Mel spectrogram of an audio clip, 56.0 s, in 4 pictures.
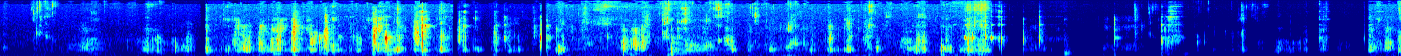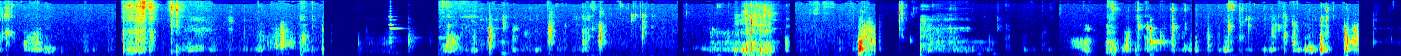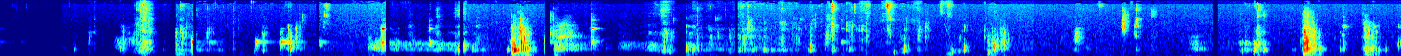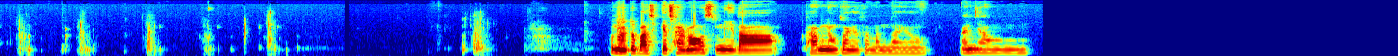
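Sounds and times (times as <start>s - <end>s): chewing rice: 0.3s - 17.3s, 18.4s - 27.6s, 28.9s - 45.2s, 46.4s - 48.1s
spoon and chopsticks on bowls: 25.3s - 25.9s, 30.6s - 32.8s.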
